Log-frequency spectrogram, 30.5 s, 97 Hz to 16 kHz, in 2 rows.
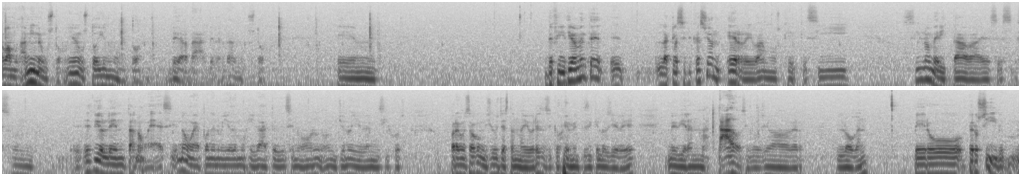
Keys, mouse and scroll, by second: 0.0 Tab, 0.9 middle click, 2.7-3.8 middle drag, 4.1-5.2 shift+middle drag, 5.5 shift+Tab, 5.9 middle click, 7.2 right click, 7.5 middle click, 7.8 right click, 8.1-9.4 middle drag, 9.4 click, 10.3 right click, 10.6 middle click, 11.4 right click, 11.8 middle click, 13.4-15.8 drag, 15.8-18.0 middle drag, 18.8 click, 20.0 middle click, 21.0 middle click, 24.6 middle click, 25.2 middle click, 26.0-27.1 shift+middle drag.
